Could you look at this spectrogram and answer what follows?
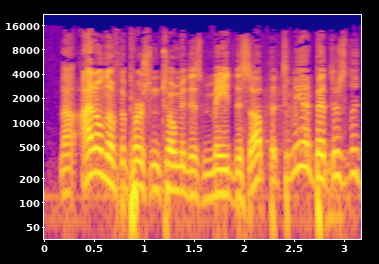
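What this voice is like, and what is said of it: Usual voice. Nothing is said of it.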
